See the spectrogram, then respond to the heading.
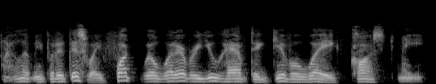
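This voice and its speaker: An actress playing a blunt, bitter middle-aged wife, world-weary and dry, in a 1970s radio drama. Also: female voice, a bass voice, big pitch swings, moderate pace, no room sound, heavily acted. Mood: puzzled, wary. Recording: dull 1970s radio broadcast recording.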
